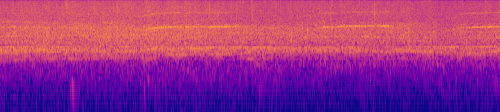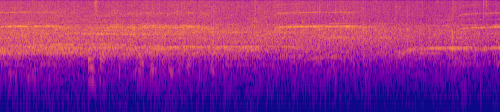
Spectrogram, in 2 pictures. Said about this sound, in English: Can you put your hands together?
